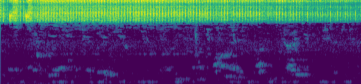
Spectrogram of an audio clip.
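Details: Indian cicada in the jungle producing a continuous shrill buzzing drone, finely pulsed and nearly unbroken, with scattered faint low chirps and murmurs in the background.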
